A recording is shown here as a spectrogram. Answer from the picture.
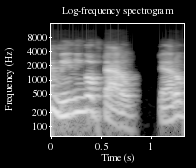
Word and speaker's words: Tarot: पहली बात तो इसकी स्पेलिंग होती है TAROT, टैरेट। तो इसको पहली बात तो टैरेट नहीं बोला था, इसको टैरो बोला था, टी यहां पर साइलेंट।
